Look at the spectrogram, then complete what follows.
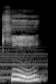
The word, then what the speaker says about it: chi: the body has an energy flow known as key pronounce Chi which can become disrupted by stimulating certain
